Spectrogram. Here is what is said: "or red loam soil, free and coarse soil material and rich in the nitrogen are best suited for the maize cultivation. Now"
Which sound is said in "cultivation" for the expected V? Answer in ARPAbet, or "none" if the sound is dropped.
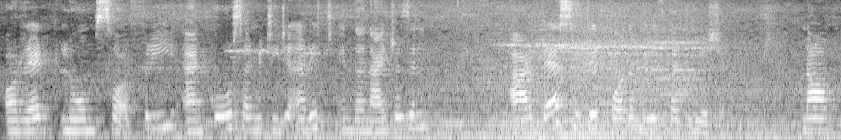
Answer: none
